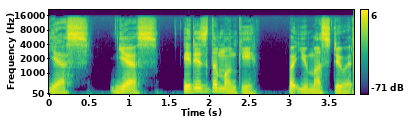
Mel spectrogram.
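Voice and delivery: put-on heavy Polish accent, laid on thick. Retelling what a woman told the speaker, in a thick polish accent. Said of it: "in a very thick Polish accent".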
